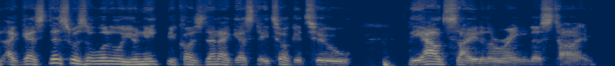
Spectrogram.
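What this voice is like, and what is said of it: New York accent. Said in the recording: “my NY accent”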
